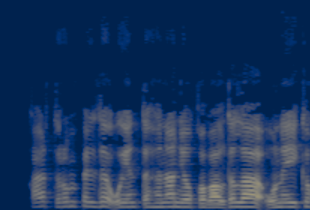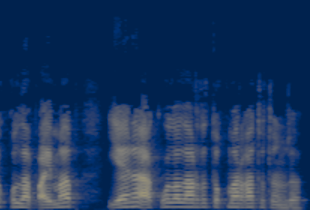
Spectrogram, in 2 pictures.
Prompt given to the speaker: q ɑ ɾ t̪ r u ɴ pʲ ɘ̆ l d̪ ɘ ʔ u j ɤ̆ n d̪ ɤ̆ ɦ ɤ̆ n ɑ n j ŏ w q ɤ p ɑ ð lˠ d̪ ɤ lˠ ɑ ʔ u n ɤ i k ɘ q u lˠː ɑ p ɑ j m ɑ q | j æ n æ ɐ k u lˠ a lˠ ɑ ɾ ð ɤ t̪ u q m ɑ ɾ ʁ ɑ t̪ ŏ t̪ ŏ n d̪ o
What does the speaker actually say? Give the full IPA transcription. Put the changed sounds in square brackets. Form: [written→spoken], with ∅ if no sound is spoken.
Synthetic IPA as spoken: q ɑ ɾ t̪ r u [ɴ→m] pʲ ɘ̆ l d̪ ɘ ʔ u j ɤ̆ n [d̪→t̪] ɤ̆ ɦ ɤ̆ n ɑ n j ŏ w q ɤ p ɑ [ð→∅] lˠ d̪ ɤ lˠ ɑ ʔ u n ɤ i k ɘ q u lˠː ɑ p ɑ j m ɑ [q→p] | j æ n æ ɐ k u lˠ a lˠ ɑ ɾ ð ɤ t̪ u q m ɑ ɾ ʁ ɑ t̪ ŏ t̪ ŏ n d̪ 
